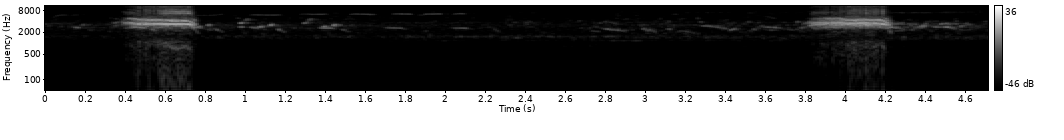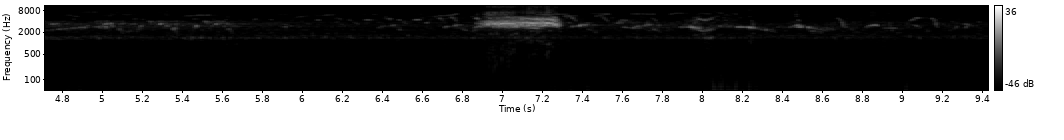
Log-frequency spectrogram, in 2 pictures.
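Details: At a Savannah nest, a great horned owl mother with her owlet after breakfast gives three harsh, hissing screeches about three seconds apart, over a steady background chorus of high chirps and trills.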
